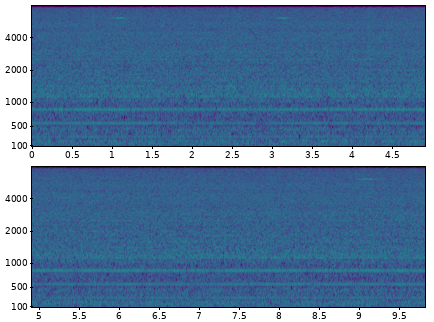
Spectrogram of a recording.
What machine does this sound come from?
fan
